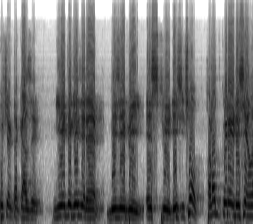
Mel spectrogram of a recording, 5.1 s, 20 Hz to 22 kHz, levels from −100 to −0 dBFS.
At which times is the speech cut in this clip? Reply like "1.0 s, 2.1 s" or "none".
0.9 s, 2.0 s, 2.8 s, 4.0 s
